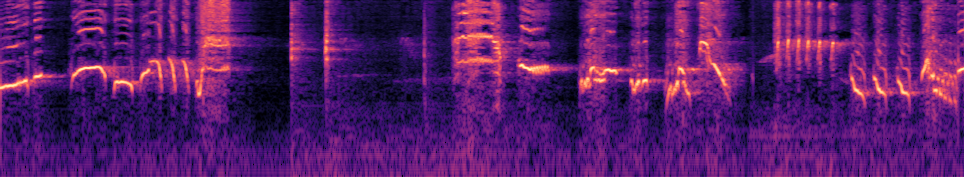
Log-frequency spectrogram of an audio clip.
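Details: Caged white-rumped shama giving daily morning-to-evening song: rich whistled phrases, rapid warbled notes and harsh buzzy bursts, broken by a short pause, then quick stuttering trills.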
